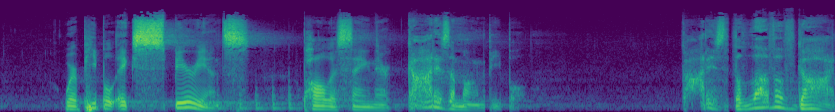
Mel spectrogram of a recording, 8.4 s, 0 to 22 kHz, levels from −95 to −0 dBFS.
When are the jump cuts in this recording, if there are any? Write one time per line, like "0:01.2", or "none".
0:03.0
0:04.8
0:07.3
